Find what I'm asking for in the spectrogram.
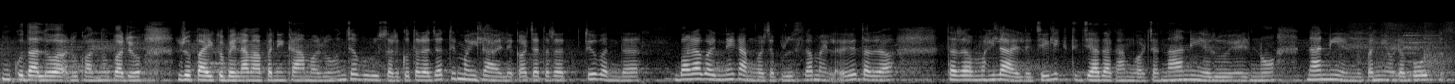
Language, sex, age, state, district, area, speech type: Nepali, female, 18-30, West Bengal, Jalpaiguri, rural, spontaneous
